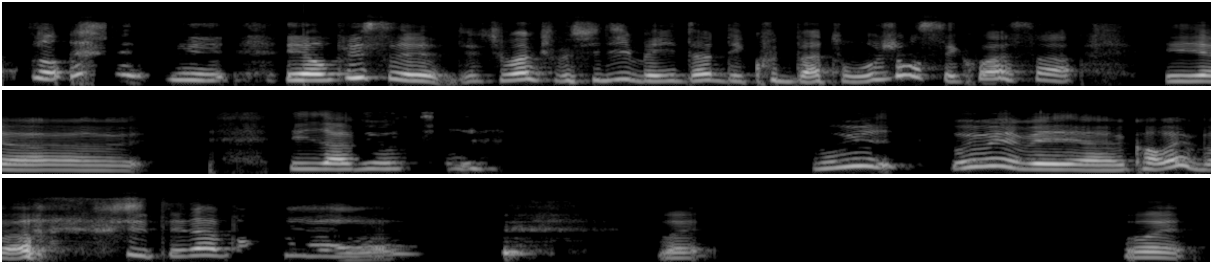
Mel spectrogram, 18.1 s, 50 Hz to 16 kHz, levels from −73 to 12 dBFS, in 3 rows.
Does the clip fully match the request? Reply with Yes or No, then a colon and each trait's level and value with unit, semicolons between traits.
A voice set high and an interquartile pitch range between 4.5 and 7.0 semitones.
Yes: high, 225 Hz; average, 4.8 semitones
